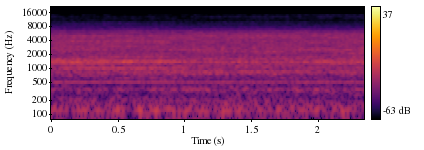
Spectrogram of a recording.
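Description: Handheld craft heat tool running steadily: an even, airy whoosh with a faint hum beneath it.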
